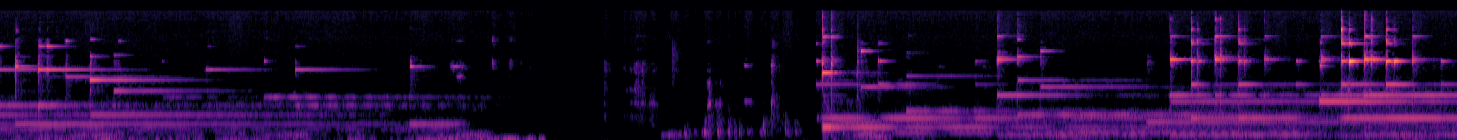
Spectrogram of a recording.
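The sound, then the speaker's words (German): Koshi bamboo wind chimes, the Water and Earth element sets, ring out in shimmering clusters of sustained, bell-like tones, fading to near quiet midway before the second chime set starts with brighter, higher overlapping notes. “Und die sind den Elementen zugeordnet von den Herstellern von Koshi, das ist eine Marke.”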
